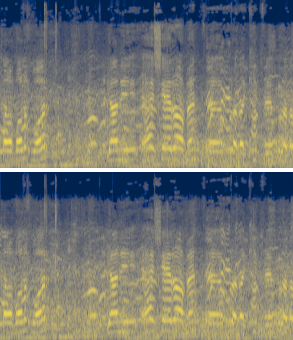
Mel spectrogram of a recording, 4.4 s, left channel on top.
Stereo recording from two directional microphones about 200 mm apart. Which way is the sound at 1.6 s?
30° left (ahead or behind).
